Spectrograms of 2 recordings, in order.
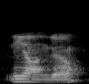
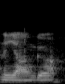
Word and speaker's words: Nyong'o: Lupita Nyong'o for 12 Years a Slave.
